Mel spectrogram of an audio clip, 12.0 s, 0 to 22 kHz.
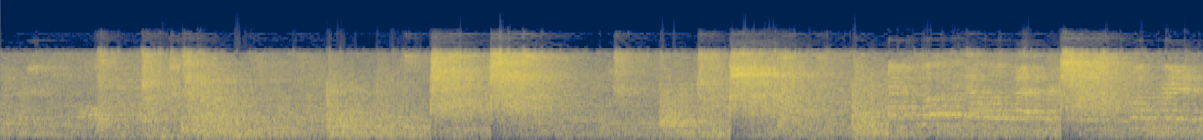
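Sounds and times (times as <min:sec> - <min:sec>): baseballs hitting cage netting: 0:04.2 - 0:09.0.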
